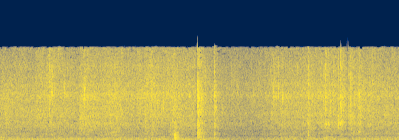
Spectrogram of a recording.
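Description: Steady sizzle of sliced pork, shrimp and fish cake stir-frying in oil in a wok, with a few sharp clicks a little over two seconds in.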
